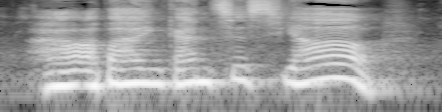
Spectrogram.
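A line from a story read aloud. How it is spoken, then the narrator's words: Calling out. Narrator (German): rief Peter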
